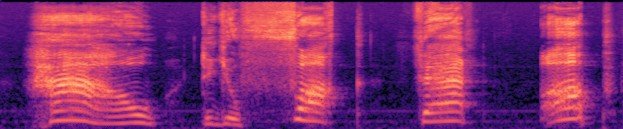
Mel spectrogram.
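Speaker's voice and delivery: very high, loud and slow yell; shouted quote. Retold or imitated. Mock-furious yell of the film line about the series. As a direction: stretch it into a huge yell. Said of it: "In the words of ... William Hurt".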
